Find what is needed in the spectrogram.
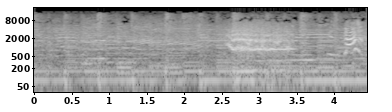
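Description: Soundtrack music with a vehicle's tyres screeching for about a second, loudly, a little past halfway through.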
